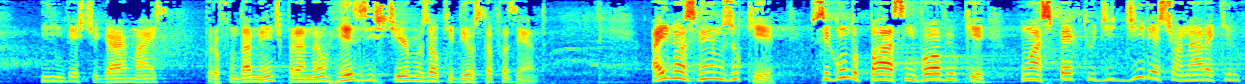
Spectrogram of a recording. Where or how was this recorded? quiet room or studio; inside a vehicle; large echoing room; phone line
large echoing room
